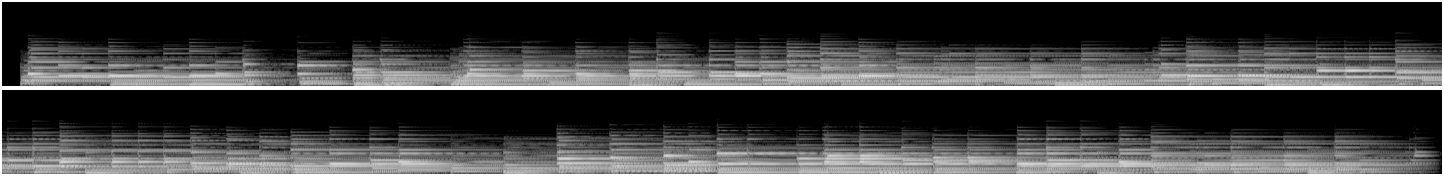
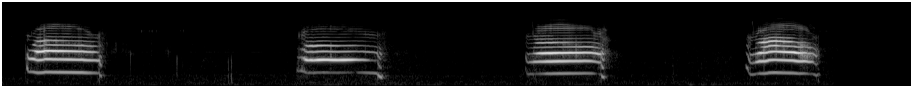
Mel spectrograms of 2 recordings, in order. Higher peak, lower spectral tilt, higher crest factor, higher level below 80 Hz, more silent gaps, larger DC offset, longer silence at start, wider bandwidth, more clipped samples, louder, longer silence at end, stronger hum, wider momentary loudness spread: about the same, -2 dBFS vs 0 dBFS; first, -12.5 dB/octave vs 3.5 dB/octave; about the same, 14 dB vs 16 dB; first, -32 dBFS vs -78 dBFS; neither; neither; about the same, 0.2 s vs 0.25 s; second, 3.8 kHz vs 8 kHz; neither; second, -16 LUFS vs -11 LUFS; second, 0.1 s vs 0.95 s; neither; second, 6 LU vs 15 LU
